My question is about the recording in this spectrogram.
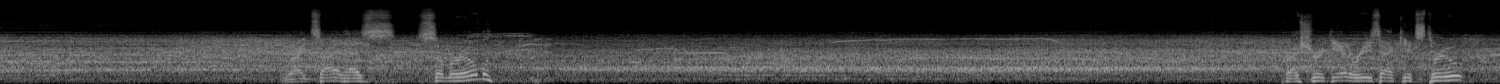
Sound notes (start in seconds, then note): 4.6 referee blows whistle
